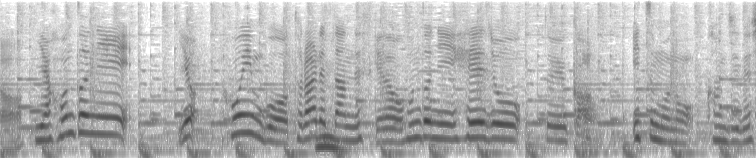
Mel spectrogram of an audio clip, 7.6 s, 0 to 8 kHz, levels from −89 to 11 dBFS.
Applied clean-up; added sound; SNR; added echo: none; none; none; none.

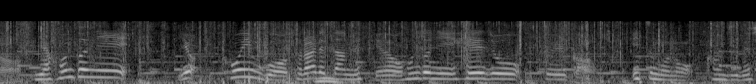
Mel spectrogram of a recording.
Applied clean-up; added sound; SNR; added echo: none; Crumpling, crinkling; 10 dB; none.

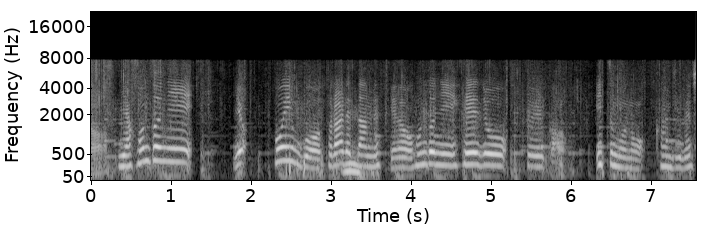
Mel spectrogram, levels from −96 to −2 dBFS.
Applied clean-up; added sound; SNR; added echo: neural mask model RNNoise.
